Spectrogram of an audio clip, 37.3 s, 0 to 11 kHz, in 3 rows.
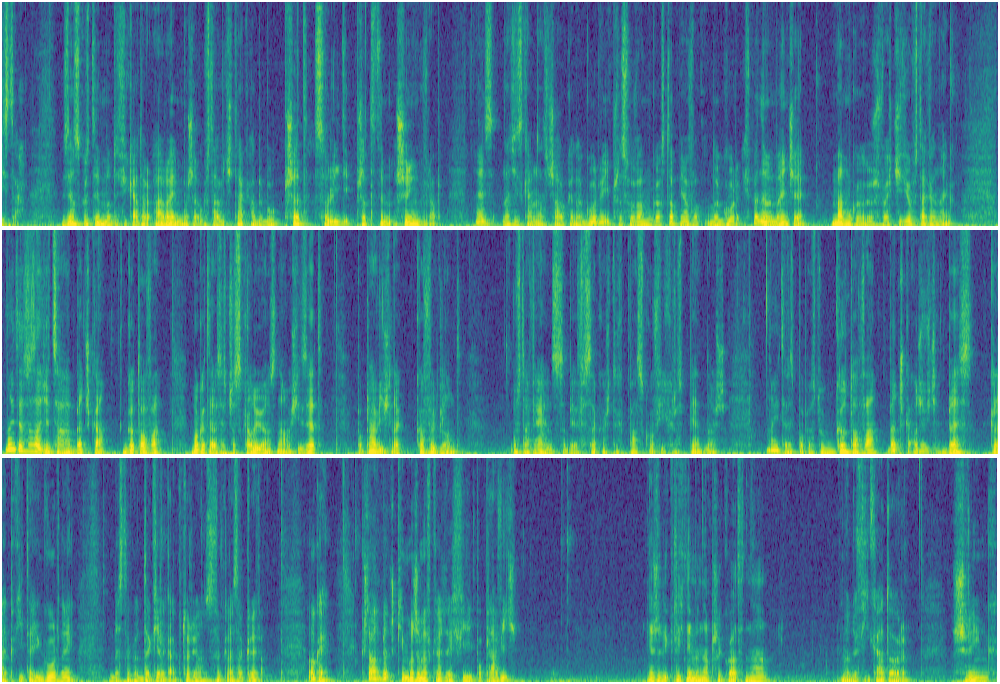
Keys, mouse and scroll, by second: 0.4 z, 2.2-4.1 drag, 5.8-10.3 drag, 10.3-12.0 middle drag, 13.4 s, 18.8-20.5 drag, 20.1 s, 22.0-25.8 middle drag, 26.4-30.4 middle drag, 30.2 KP_1, 31.9-33.8 right drag, 34.2-36.0 drag, 36.2-37.3 drag.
